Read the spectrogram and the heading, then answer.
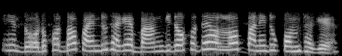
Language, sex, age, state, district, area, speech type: Assamese, female, 45-60, Assam, Lakhimpur, rural, conversation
